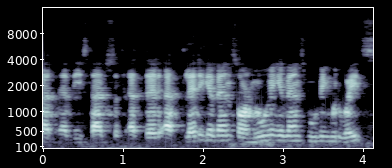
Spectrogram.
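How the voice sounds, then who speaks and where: At a moderate pace, a man speaks with a French accent. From Quebec, Canada. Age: 30s. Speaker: strongman athlete. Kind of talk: interview.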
